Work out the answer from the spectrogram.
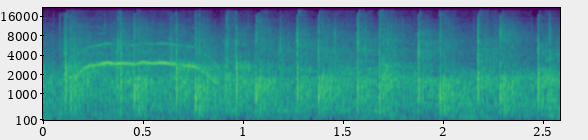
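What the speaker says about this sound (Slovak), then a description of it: "Takže naozaj veľmi veľký potlesk" Applause from spectators at the 2013 Nové Zámky city road race, steady clapping across the whole stretch with a whistle-like tone near the start and some crowd voices mixed in.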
